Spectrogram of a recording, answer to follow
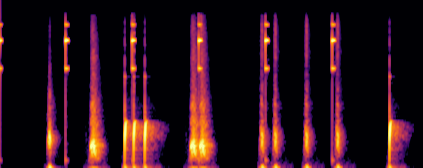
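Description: Cartoon sound effects for an animated countdown: a quick string of soft plops and sharp clicks, about two a second, with a few short pitched pops, three in quick succession about two seconds in and one near the end.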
